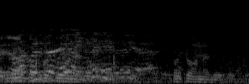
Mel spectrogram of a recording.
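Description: Several people talking over one another in indistinct chatter, growing quieter near the end.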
